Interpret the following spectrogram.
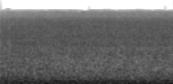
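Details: Dental office air compressor after a pressure-switch leak repair and pressure adjustment: loud, steady, even hiss and motor roar, with both heads running and pumping up normally; no knocks or surging, sounds healthy.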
